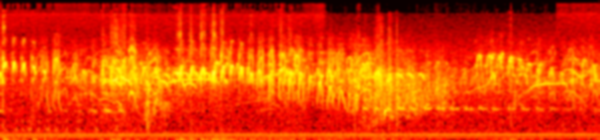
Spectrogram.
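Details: Lure recording of lesser whistling ducks from Lampung, Indonesia: many birds giving rapid high whistles and twittering notes that pile up into a busy, uneven chatter, a low constant hum underneath.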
